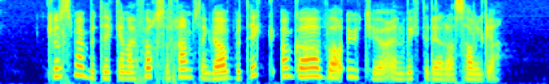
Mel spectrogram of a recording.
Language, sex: Norwegian, female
